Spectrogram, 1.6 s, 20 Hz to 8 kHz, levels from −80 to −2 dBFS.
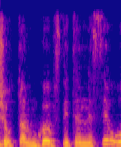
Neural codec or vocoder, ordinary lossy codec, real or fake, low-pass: codec, 16 kHz, 0.4 kbps, LongCat-Audio-Codec; none; fake; 7.2 kHz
